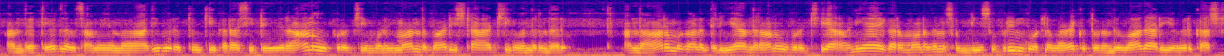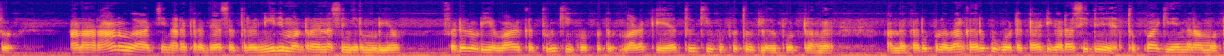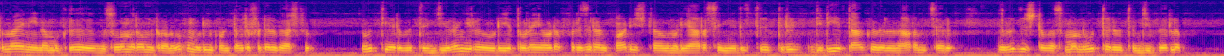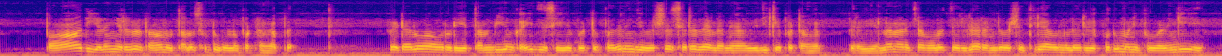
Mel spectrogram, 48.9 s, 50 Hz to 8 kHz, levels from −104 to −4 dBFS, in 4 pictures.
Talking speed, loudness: 125 wpm, -21 LUFS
